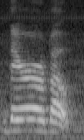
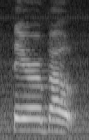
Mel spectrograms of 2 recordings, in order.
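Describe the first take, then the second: No difference in how they are said.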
